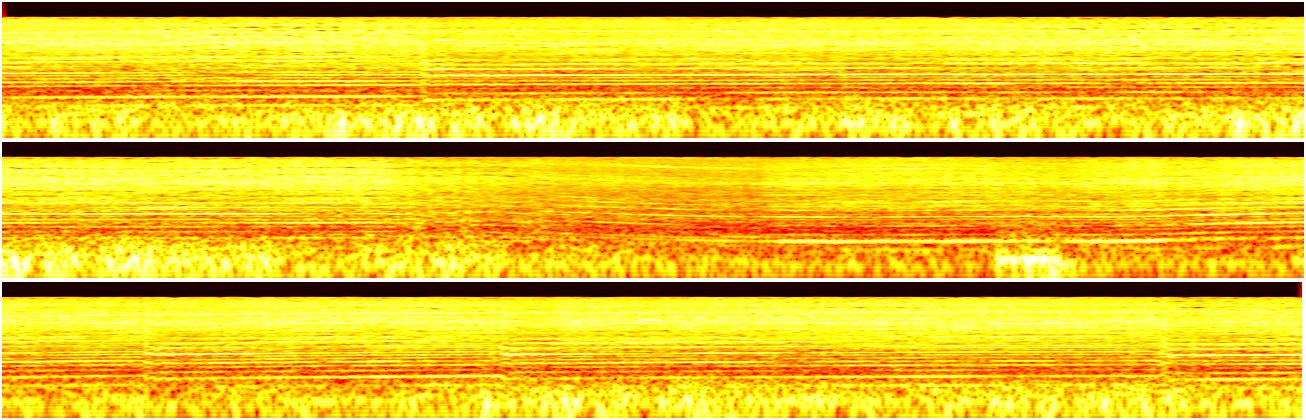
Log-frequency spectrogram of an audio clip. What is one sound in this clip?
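A racing car engine screams at high revs, dropping in pitch as it brakes and rising again through the gears.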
